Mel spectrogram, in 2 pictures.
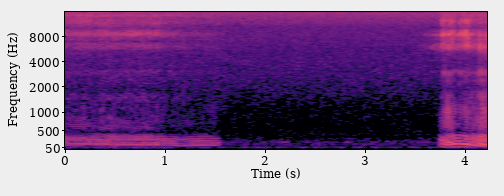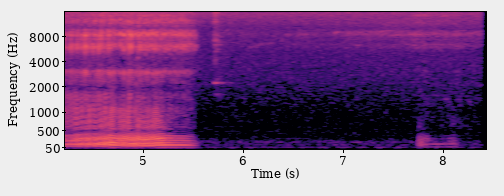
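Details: A sleeping dog with deep rattling snores in long bursts separated by quiet pauses: snoring.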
